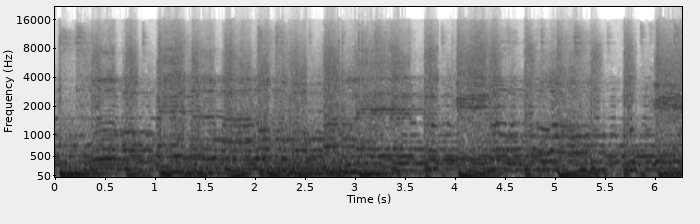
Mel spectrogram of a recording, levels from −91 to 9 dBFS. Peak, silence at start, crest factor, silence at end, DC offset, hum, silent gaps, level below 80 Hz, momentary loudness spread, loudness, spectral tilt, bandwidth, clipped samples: 0 dBFS; 0 s; 4 dB; 0 s; under 0.1%; none; none; -10 dBFS; 3 LU; -6 LUFS; -6 dB/octave; 16 kHz; 4%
